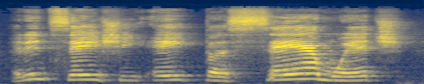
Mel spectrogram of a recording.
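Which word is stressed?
sandwich. The stress falls on the word sandwich. She ate some other food. "Maybe I said she ate the pizza or the ice cream"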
